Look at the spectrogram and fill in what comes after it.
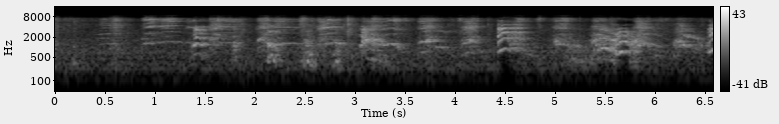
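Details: Toy Poodle giving a continuous series of high, whiny yelps and whimpers, short rising and falling cries packed closely together throughout.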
